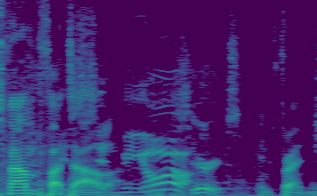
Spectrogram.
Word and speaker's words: femme fatale: That's not how you pronounce that. It's femme fatale Me off.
